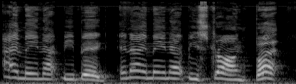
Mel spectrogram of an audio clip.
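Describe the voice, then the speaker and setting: A man's voice: very high-pitched, normal speed, pitched above the performer's own voice. A man voicing a small, clever, plucky bat in a children's storybook. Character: little bat, small and weak but clever.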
